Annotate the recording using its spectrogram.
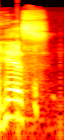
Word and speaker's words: Hess: John Hess is a success. – Yeah. – Yes. – John Success. – It rhymes with success.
